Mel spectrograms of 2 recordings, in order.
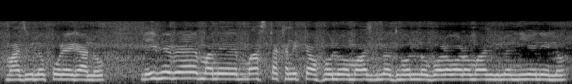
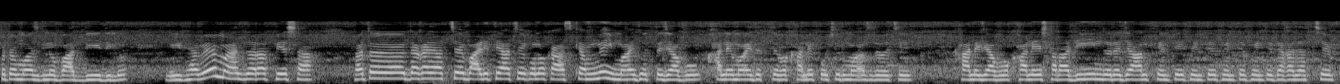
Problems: constant background noise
